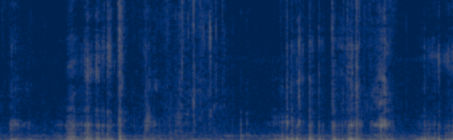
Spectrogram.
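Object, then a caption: Bar of soap. A metal utility blade repeatedly shaves crumbly flakes off the edge of a solid, dry pink bar of soap. The result is a series of soft, low crunching scrapes with short bursts of bright grit.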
